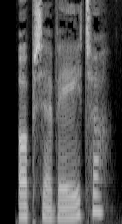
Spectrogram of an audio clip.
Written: observator

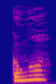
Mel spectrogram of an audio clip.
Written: gungre

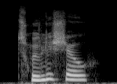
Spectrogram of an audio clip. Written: trylleshow

